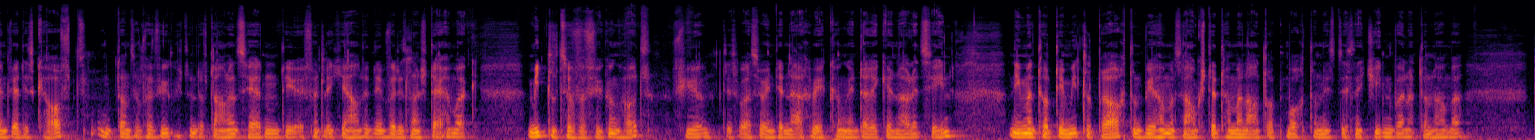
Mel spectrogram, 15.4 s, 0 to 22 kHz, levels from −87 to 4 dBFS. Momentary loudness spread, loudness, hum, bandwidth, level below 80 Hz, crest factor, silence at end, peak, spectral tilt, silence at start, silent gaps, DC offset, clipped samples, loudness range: 9 LU; -25 LUFS; none; 16.5 kHz; -44 dBFS; 20 dB; 0.15 s; -4 dBFS; -7 dB/octave; 0 s; none; under 0.1%; under 0.1%; 4 LU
